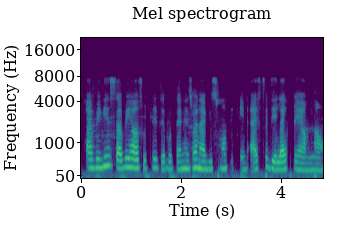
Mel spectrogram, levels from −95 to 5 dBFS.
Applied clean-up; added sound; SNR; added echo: neural diffusion model UNIVERSE++.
